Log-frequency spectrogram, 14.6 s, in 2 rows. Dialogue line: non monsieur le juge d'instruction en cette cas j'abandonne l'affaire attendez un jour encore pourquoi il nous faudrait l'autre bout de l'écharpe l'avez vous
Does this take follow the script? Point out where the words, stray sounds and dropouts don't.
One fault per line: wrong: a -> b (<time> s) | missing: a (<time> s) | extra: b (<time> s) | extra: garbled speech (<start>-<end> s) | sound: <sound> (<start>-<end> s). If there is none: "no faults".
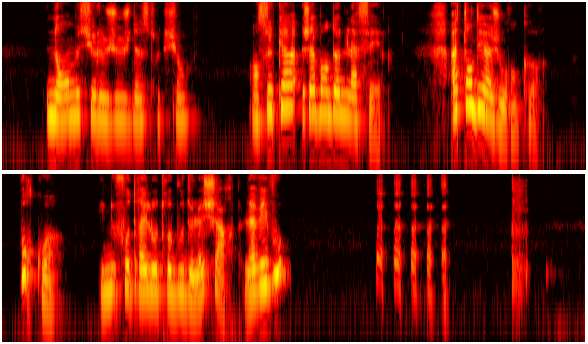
wrong: cette -> ce (3.2 s)
sound: laugh (12.0-12.9 s)
sound: cough (13.7-13.9 s)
